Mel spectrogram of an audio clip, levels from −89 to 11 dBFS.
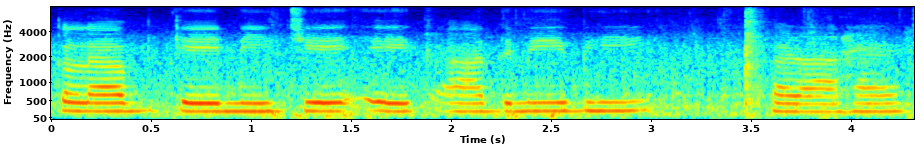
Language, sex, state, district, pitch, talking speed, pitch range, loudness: Hindi, female, Uttar Pradesh, Lucknow, 220 Hz, 110 wpm, 215-225 Hz, -12 LUFS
